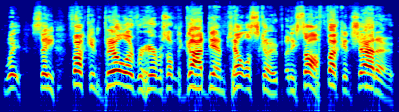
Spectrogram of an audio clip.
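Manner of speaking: loud sarcastic mock tirade; angry Bernie. Imitating Bernie mad at NASA over planet counts, irate sarcasm. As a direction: imitate an irritated, punchy rant. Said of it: "When he gets mad about nasa".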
